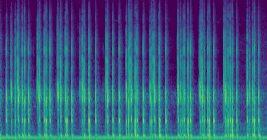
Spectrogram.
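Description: Long acrylic nails tap and scratch a hollow Giant UNO cardboard game box lying flat, making about thirty quick, dry, hollow taps with a muted papery knock. A steady low hum runs underneath the whole time.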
